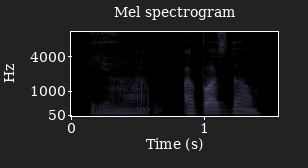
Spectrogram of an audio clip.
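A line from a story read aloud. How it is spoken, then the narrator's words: Muttered. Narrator (Russian): пробормотал он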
